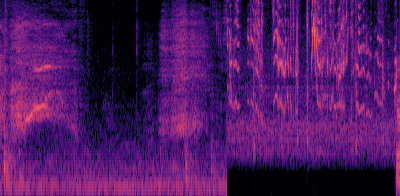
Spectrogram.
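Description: A spatula scraping chocolate cake batter out of a glass mixing bowl, a run of short scrapes and clicks in the second half.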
